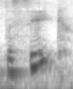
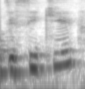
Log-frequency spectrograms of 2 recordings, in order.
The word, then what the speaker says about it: Dasique: called de I think in English it could be pronounced as theek I think that's how a lot of you pronounce it or DEQ but in Korean writing in hangal it is De and so that's what I will be calling it in today's video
